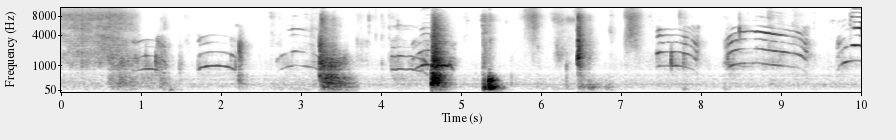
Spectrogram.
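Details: Three foster kittens, Mo, Ash and Hana, rescued cats, meowing to be let out of their room onto the sofa indoors; many short high arched meows overlapping, some rising then falling, repeated rapidly with brief pauses and an early noisy hiss.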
